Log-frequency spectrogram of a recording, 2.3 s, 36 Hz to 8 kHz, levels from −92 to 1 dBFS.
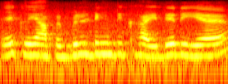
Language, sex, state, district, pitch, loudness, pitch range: Hindi, female, Haryana, Charkhi Dadri, 235 Hz, -15 LUFS, 225-245 Hz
